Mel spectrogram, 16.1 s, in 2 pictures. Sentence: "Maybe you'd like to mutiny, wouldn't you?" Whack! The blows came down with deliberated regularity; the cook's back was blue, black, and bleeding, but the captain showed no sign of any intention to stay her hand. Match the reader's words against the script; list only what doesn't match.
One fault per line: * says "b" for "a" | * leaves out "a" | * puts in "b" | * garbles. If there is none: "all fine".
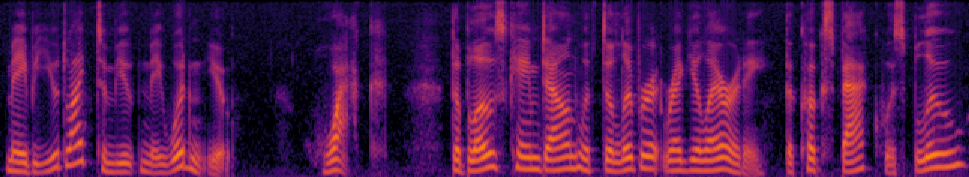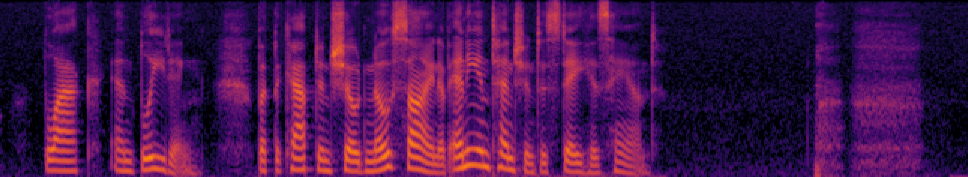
* says "deliberate" for "deliberated"
* says "his" for "her"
